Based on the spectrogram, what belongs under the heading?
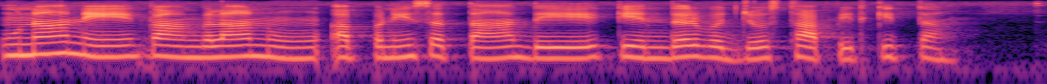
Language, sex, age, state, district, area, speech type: Punjabi, female, 18-30, Punjab, Pathankot, rural, read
